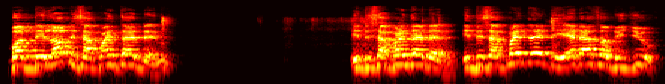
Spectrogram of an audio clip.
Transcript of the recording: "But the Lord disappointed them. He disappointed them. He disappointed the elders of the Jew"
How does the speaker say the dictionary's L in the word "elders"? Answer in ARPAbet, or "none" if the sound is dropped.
none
